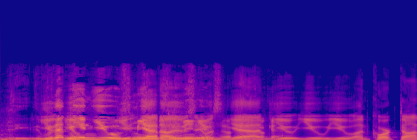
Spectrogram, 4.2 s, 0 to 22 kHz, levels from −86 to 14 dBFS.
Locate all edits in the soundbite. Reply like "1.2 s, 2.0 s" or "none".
1.6 s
